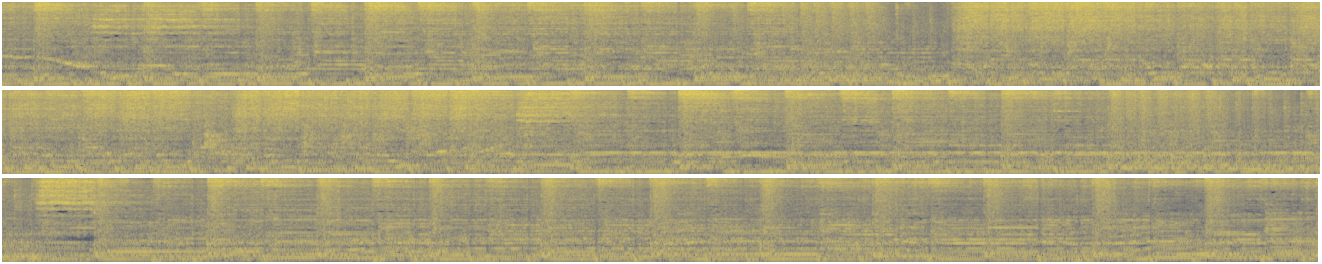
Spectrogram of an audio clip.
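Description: Live rock band playing loud: electric guitars, electric bass and a drum kit, with a stretch of heavy cymbal wash about a third of the way through.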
